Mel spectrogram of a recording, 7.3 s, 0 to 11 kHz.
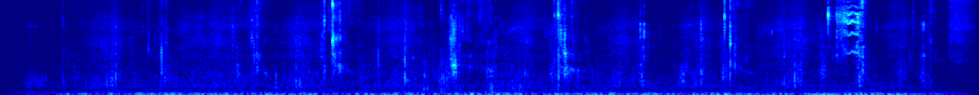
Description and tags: Apple Chewing Slurps
Loud and obnoxious open mouthed apple chewing with a lot of good salivary inner mouth reverberation. You can really hear a terrific slurp towards the end. Recorded in a hifi sound studio at Stanford U with a Sony PCM D-50 very close to the source.
aip09, apple, biting, chew, chewing, delicious, golden, hifi, loud, open-mouth, rude, saliva, slurps, tounge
